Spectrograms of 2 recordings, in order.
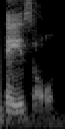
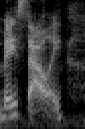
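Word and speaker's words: basale: i'm spelling it okay some people call it stratum basil i say stratum based alley bottom layer and this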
